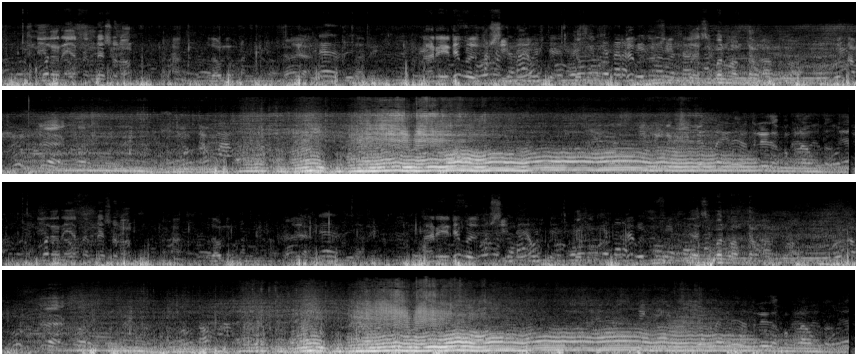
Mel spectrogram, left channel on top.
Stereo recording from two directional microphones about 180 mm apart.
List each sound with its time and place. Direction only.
6.9 s speech: 80° right
9.3 s speech: 20° right (ahead or behind)
14.4 s a sound: 5° right (ahead or behind)
15.0 s music: 20° right (ahead or behind)
16.1 s music: 45° right (ahead or behind)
